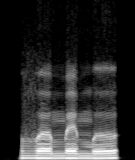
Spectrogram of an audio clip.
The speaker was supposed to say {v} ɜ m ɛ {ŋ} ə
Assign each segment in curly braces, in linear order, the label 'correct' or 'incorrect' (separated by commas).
correct, incorrect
